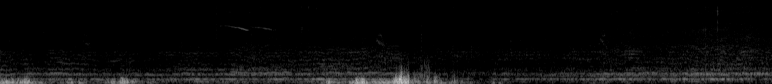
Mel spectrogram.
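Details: Steady low drone of worker honey bees streaming in and out of a feral colony, broken by several loud, dull low thumps and rumbles, the strongest near the middle.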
